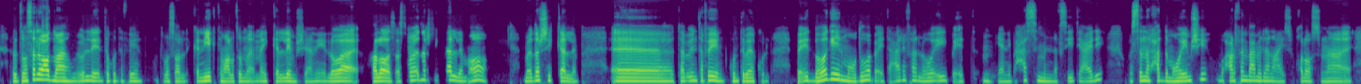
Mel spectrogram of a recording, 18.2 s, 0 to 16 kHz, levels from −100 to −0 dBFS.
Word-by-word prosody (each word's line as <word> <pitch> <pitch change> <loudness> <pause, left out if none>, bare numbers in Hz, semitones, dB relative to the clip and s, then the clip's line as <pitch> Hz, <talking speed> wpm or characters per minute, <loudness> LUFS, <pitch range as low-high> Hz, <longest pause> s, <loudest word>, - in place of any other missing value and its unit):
كُنت 150 +1 -2
باصلّي 220 +7 +5
وأقعد 210 -3 +9
معاهم، 160 -2 +4
يقول 175 - -1
لي 175 - +2
إيه، 160 - +2
"أنت 155 -1 -5
كنت 150 -1 -6
فين؟" 150 0 -4 0.2
"كُنت 155 - -26
باصَلّي." 135 -1 -4
كان 150 +1 -3
يكتم 165 -4 +3
على 135 0 0
طول، 145 +1 -4
ما 145 - -3
ما - - -5
يتكلمش، 145 -1 -2
يعني 145 +3 -6
اللي 145 -1 -2
هو 155 -1 +5
خلاص، 150 -2 +5
أصل 140 +1 -7
هو 185 - +2
ما - - +3
يقدرش 200 -2 -4
يتكلم، 175 -4 -1
آه، 180 -2 +2 0.5
ما 150 - 0
أقدرش 185 +3 +3
أتكلم 150 -6 0 0.5
آآ، 155 -1 +4
"طب 155 +1 -2
أنت 170 -1 -2
فين؟" 170 -2 +3
"كنت 155 -2 -2
باكل." 150 0 -2 0.4
بقيت 170 -1 +1
باواجه 200 +10 +5
الموضوع، 175 0 +1
بقيت 160 -5 -9
عارفة 185 +3 -6
اللي 160 -4 -5
هو 155 +2 -2
إيه، 175 +2 -3
بقيت 135 +4 -9 0.2
م 150 - -5
يعني 135 +1 -7
باحسّن 170 +4 -6
من 145 -2 -3
نفسيتي 145 +2 -9
عادي، 150 - -5 0.3
باستنى 170 +3 +1
لحد 165 -1 -2
ما 145 -1 -1
هو 150 - +3
يمشي 180 +9 0
وحرفيًا 165 +2 -3
باعمل 170 -2 0
اللي 160 0 -2
أنا 150 -2 -4
عايزه، 135 0 -10
خلاص، 145 0 -6
أنا 135 +2 -3
155 Hz, 215 wpm, -23 LUFS, 145-170 Hz, 0.5 s, وأقعد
